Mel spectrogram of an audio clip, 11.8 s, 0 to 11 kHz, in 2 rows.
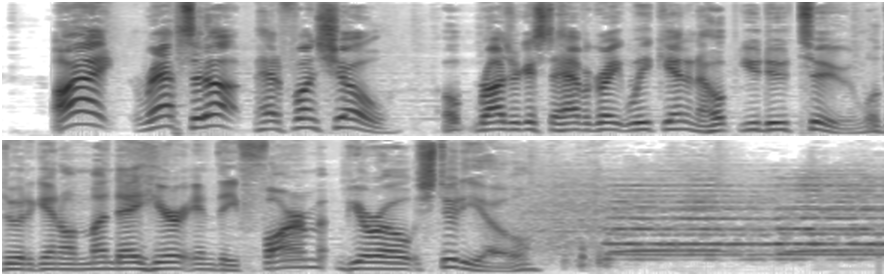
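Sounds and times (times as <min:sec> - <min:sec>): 
speech: 0:00.4 - 0:09.7
low rumble of rail movement: 0:09.3 - 0:11.7
train horn blaring a sustained chord: 0:09.9 - 0:11.7.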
